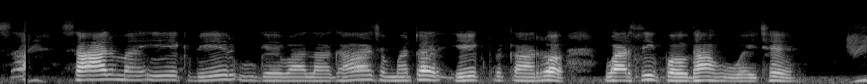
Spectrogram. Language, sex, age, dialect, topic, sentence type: Maithili, female, 41-45, Angika, agriculture, statement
